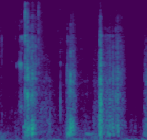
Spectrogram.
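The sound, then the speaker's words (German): A crispy vegan snack being crunched and chewed makes several quiet, crackly bites in an uneven rhythm. “ich knusper hier mir so ein bisschen einen rein nebenbei”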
